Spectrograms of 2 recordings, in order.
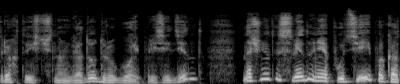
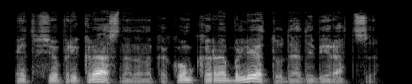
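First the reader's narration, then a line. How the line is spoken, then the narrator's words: Grumbling mutter. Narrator (Russian): ее муж пробурчал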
